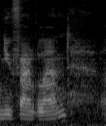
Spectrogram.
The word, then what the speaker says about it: Newfoundland: Hitchhiked across Newfoundland, as I'm told you should pronounce it.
